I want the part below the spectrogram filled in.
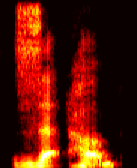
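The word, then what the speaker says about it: XetHub: Which is a company called, I'm assuming it's pronounced Zethub. It's X-E-T-H-U-B, like GitHub, but Zet.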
